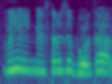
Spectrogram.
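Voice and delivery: ordinary delivery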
